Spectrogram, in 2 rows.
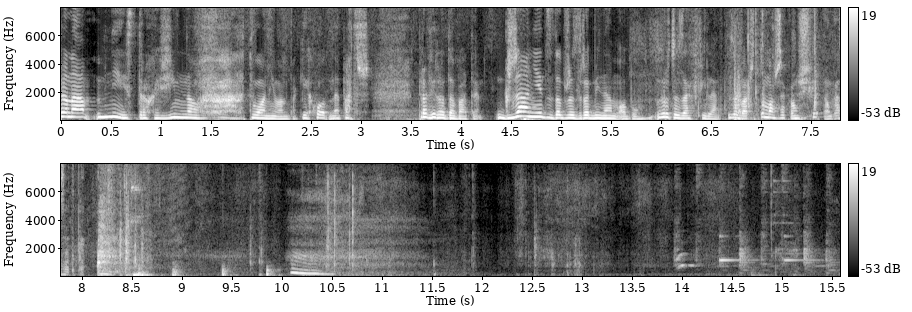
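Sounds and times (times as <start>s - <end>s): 
speech: 0.0s - 9.0s
telephone ringing: 14.4s - 15.5s.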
